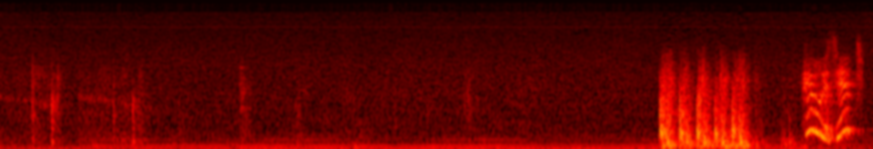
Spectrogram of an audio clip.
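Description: Short burst of firm raps on a door, several quick knocks close by in a quiet room with a low hum, followed immediately by someone speaking.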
